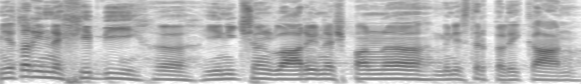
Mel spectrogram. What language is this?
Czech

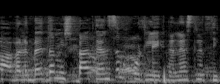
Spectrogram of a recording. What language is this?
Hebrew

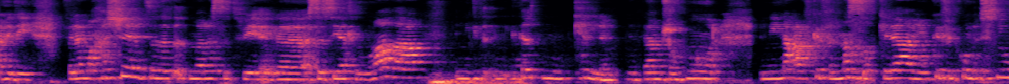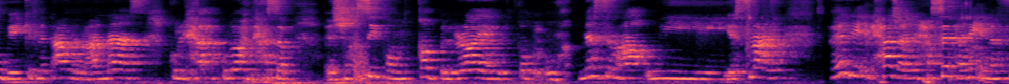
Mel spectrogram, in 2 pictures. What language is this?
Arabic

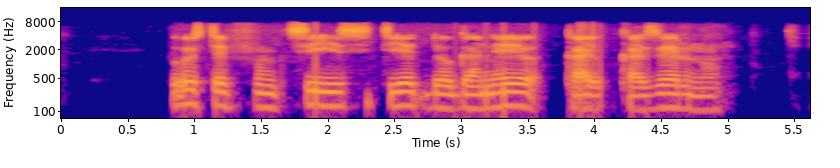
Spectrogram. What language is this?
Esperanto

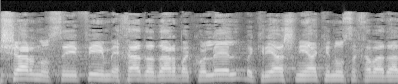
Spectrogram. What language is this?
Hebrew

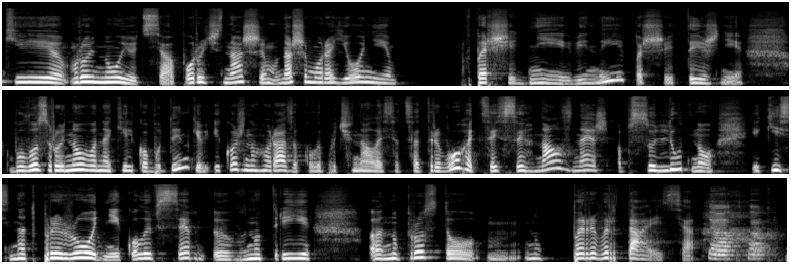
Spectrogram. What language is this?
Ukrainian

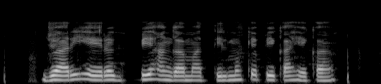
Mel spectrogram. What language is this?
Marathi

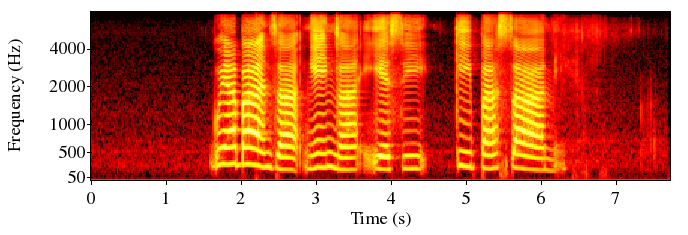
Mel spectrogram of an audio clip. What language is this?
Swati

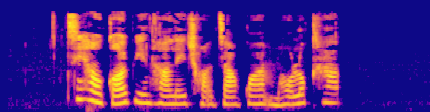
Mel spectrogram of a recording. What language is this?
Cantonese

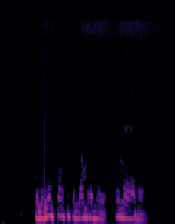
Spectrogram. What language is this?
Spanish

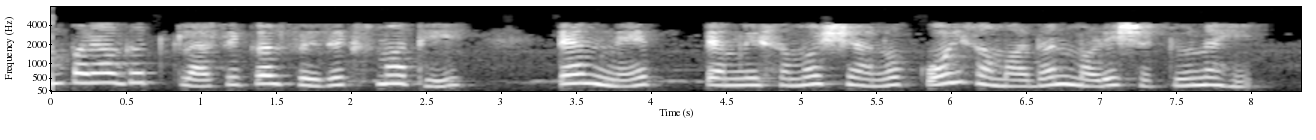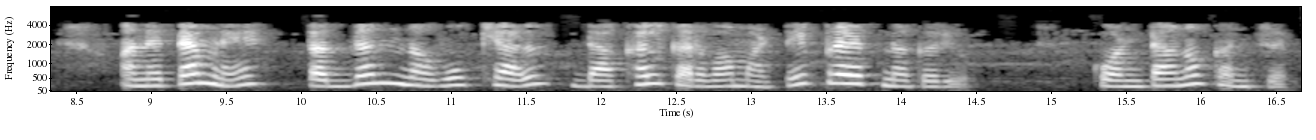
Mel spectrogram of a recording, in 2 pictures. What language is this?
Gujarati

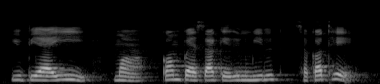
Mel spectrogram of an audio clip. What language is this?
Chhattisgarhi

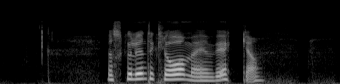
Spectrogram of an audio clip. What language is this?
Swedish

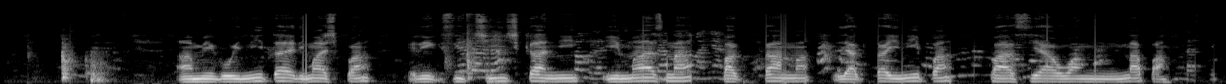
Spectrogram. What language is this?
Southern Pastaza Quechua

